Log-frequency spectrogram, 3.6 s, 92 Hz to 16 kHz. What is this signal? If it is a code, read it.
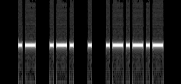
Morse code, heard as a keyed tone, about 18 wpm, spaced as for 15 wpm, 1000 Hz. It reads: ARE.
